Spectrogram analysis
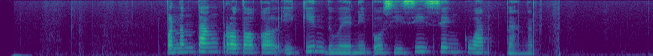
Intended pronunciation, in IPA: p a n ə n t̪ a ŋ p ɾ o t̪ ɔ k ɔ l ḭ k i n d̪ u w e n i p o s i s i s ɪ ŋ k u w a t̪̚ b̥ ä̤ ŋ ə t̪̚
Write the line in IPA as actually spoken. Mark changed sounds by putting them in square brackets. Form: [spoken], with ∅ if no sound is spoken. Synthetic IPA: p [ə] n ə n t̪ a ŋ p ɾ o t̪ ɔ k ɔ l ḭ k i n d̪ u w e n i p o s i s i s ɪ ŋ k u w a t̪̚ b̥ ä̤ ŋ ə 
